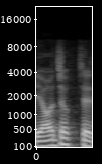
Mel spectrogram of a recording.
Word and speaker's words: 여적: 지금 저는 뭐 그런 경험에 대해서 말씀드리는 건 아니고 그 내란 업모나 이제 선동 여적 아까 이적제가 아니라 여적죠. 정확한 발음은 여적 이런 부분들을 지금 박 대표님은 마치 기정 사실화 된 것처럼 말씀하신단 말이에요.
